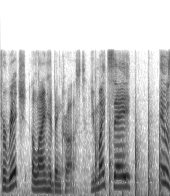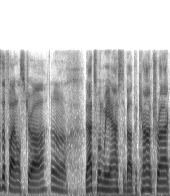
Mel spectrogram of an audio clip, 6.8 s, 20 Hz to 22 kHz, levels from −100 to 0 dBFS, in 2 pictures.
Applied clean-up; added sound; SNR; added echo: none; Knock; 18 dB; none.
